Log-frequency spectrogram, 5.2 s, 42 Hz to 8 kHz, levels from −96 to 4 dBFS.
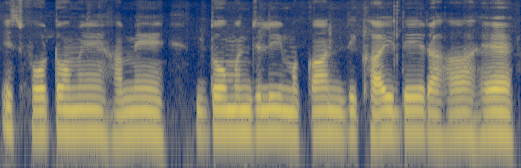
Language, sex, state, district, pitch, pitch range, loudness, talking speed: Hindi, male, Uttar Pradesh, Shamli, 125 Hz, 120-130 Hz, -18 LUFS, 125 wpm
